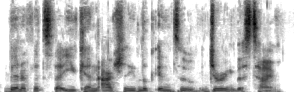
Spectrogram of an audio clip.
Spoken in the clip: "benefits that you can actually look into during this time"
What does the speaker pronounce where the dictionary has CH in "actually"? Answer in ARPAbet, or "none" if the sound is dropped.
CH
